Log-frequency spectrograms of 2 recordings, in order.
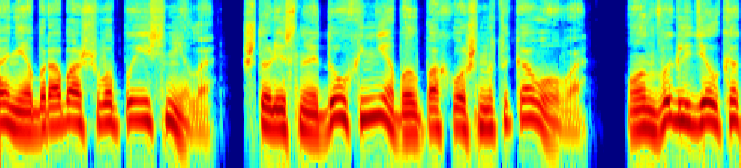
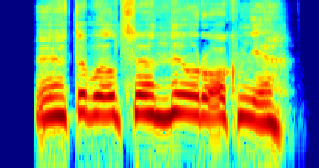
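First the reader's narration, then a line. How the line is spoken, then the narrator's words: Elderly woman's sigh. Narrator (Russian): вздохнула пожилая женщина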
